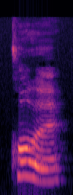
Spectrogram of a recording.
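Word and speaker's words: 乞う: Like, kou, you don't have to remember this verb, but kou means to beg, and you have to say kou, kou, not kou.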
